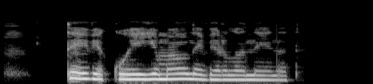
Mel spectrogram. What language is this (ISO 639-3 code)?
chm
